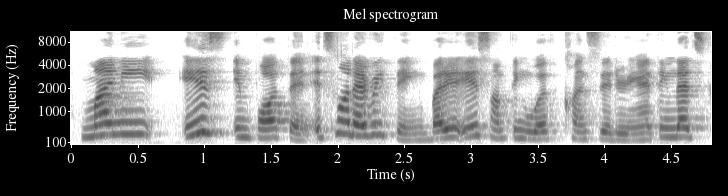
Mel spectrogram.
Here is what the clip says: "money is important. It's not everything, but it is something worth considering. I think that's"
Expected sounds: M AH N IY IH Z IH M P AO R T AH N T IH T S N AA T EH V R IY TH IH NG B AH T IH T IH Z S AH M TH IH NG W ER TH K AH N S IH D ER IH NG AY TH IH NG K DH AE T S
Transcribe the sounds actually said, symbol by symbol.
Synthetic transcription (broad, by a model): M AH N IY IH Z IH M P AO T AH N T IH T S N AA T EH V R IY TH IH NG B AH T IH T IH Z S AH M T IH NG W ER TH K AH N S IH D ER IH NG AY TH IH NG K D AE T S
